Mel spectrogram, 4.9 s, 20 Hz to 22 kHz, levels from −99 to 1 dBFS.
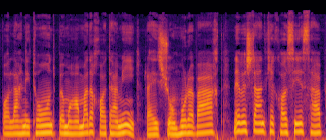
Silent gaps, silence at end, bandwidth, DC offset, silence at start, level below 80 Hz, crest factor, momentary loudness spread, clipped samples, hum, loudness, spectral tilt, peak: none; 0 s; 17 kHz; under 0.1%; 0.05 s; -44 dBFS; 12 dB; 4 LU; under 0.1%; none; -19 LUFS; -5.5 dB/octave; -8 dBFS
